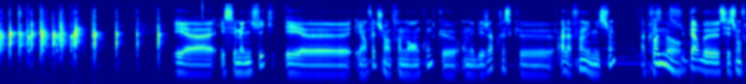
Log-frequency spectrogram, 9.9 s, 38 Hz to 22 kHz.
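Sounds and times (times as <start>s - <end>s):
hand claps thanking the beatmaker after a rap freestyle session: 0.0s - 2.3s
speech: 2.3s - 9.9s.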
